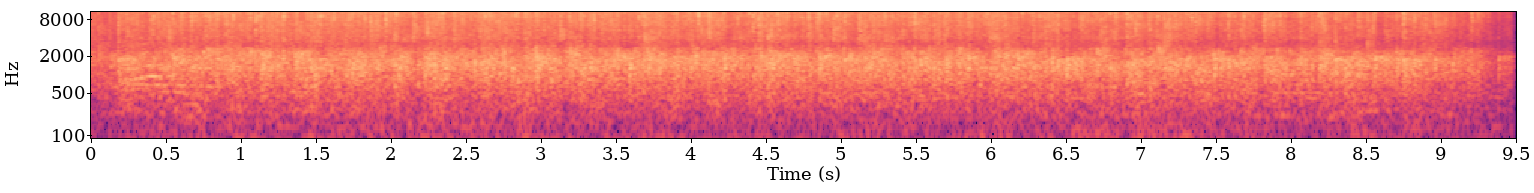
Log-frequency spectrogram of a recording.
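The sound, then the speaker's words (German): Steady, dense audience applause with many hands clapping at once, loud and continuous for the whole stretch, tapering off only slightly at the very end; applause for a young schoolboy performer. “Jetzt kriegst du noch einmal einen Applaus und dann freuen wir uns auf dein zweites Stickel ein bisschen später.”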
